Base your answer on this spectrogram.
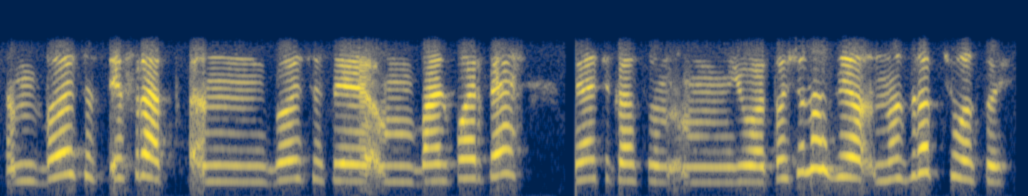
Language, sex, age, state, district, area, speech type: Kashmiri, female, 18-30, Jammu and Kashmir, Bandipora, rural, conversation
